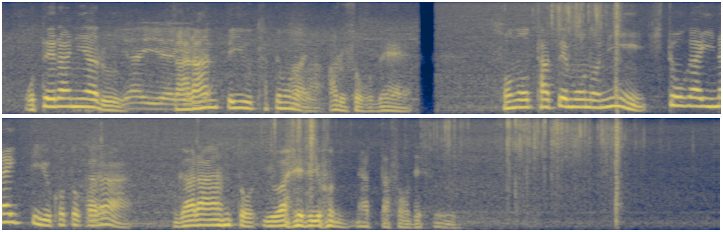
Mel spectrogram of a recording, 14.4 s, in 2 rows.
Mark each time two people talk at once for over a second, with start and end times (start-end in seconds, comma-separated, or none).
none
